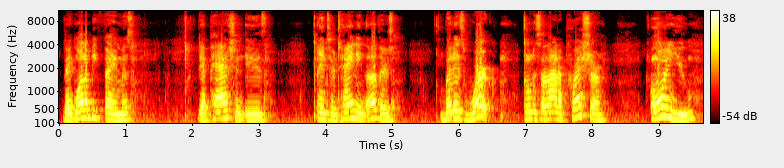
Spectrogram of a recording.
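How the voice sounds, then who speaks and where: A woman chatting casually and colloquially to viewers while eating crunchy fried chicken in a mukbang vlog. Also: mid-range voice. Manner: folksy, colloquial, drawn-out exclamations. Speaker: mukbang vlogger.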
